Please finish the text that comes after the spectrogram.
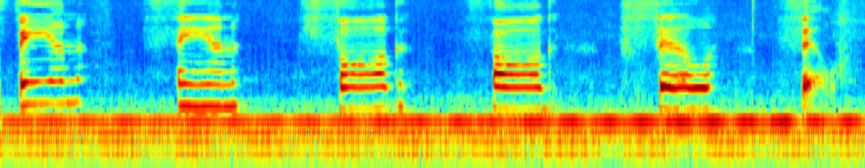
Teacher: Is your voice vibrating? Nope, it's unvoiced.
